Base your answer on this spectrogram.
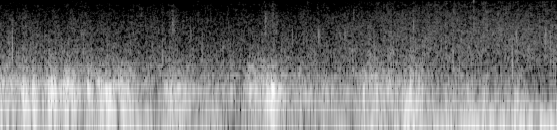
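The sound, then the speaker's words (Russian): Steady rain falls outside a cave, a dense continuous hiss with a low rumbling underneath and a few slightly louder swells, no voices. “пережидает дождь, сидя в пещере. Из ее рта поднимается пар.”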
